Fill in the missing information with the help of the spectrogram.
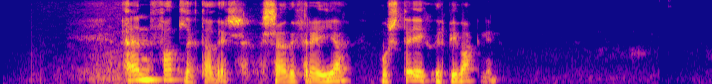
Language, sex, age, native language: Icelandic, male, 20-29, Icelandic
